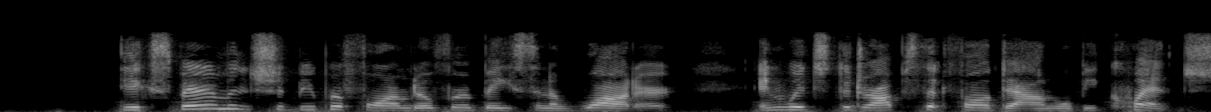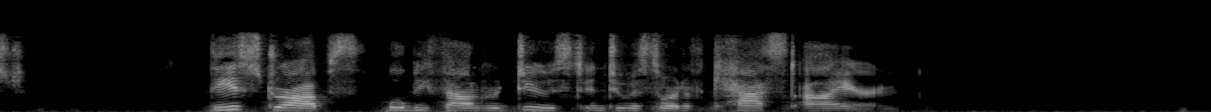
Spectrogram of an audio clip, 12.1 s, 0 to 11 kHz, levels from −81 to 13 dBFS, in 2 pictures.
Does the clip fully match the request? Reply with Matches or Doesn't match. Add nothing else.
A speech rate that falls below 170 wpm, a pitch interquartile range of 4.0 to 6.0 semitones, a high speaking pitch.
Doesn't match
